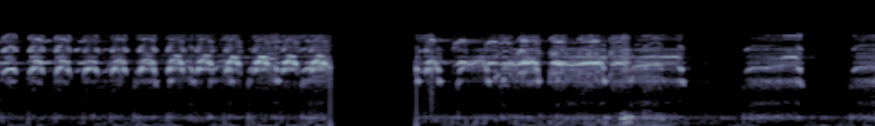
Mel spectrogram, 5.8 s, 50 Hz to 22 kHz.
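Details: Female Osprey at the Loch Arkaig nest, dawn of 13 August 2020 in soft mist, anticipating a fish delivery. Almost continuous rapid high chirping, broken once by a short gap, with some notes drawn out.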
